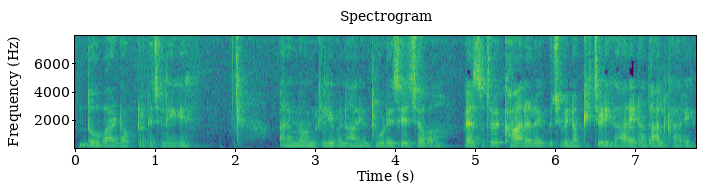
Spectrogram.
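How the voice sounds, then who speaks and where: A young woman vlogging casually at home at night, speaking softly and often near a whisper. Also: medium pitch, normal speed, vocal fry. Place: home kitchen and bedroom at night. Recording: noisy home phone recording.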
